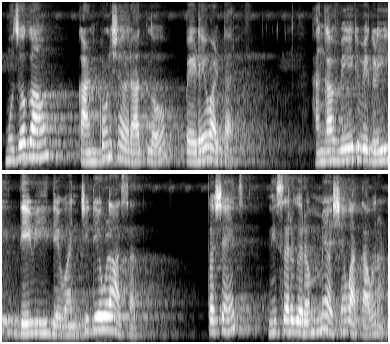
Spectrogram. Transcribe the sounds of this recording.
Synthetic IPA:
m̤ud͡zɔɡãwkaɳkoɳɕəɦɾat̪lɔpɛɽɛ̃ʋaʈa̰ɾ | hãŋɡaʋeɡʋeɡɭid̪eʋid̪eʋãɲt͡ɕid̪eʋɭãəsat̪ | əɕɛ̃t͡snisəɾɡəɾəmːɛ̃əɕɛ̃ʋat̪aʋɾəɳ

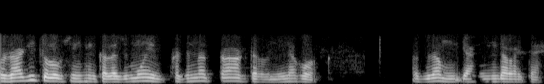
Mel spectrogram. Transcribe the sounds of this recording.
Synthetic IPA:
pɔzaɡitɔlɔp̚siŋɦeŋkʰɐlɐzumojpʰɐzɐnɐtak̚tɐbɐninɐkʰɔ | ɐdudamukjaŋiŋdabajtaj

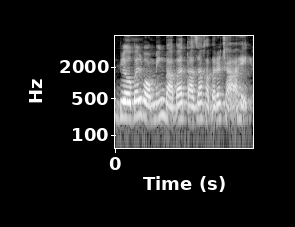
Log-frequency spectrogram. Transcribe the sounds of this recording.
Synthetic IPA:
ɡlobəlʋɔmiŋɡ̚babət̪ːad͡zaxəbəɾt͡ɕʰaa̰ɦe

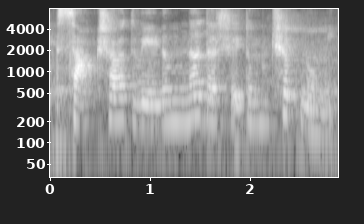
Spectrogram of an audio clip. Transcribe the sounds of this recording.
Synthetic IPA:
sakʂat̪ʋeɽ̃umnəd̪əɾʃet̪umt͡ɕʰəknomḭ

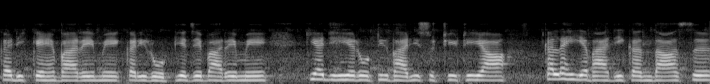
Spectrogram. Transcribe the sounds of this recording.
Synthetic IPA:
kɐɗikɐ̃ɦɪ̃baːɾemẽkɐɗiɾoːʈiːəd͡ʑeːbaːɾemẽ | kiɐʄɦiːəɾoːʈibʱaːɾisʊʈʰiʈʰiaː | kɐlɦiːəbʱaːɗikɐ̃nd̪aːsɪ̆

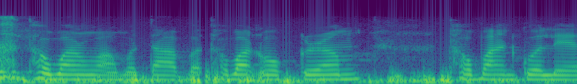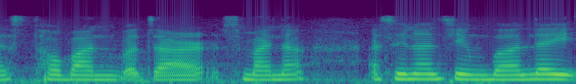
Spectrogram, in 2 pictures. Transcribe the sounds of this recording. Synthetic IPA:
tʰɐwbanwaŋbɐtabɐtʰɐwbanʔokɾɐmtʰɐwbankoleztʰɐwbanbɐzaɾsimajnɐ | ɐsinɐziŋbɐlɐj

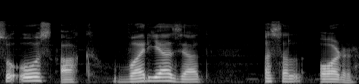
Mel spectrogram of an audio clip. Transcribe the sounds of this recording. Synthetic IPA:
so̰ʔoːsaːkʰ | ʋaːɾijaːzjaːd̪ | ɐsəlɔːɾɖəɾ

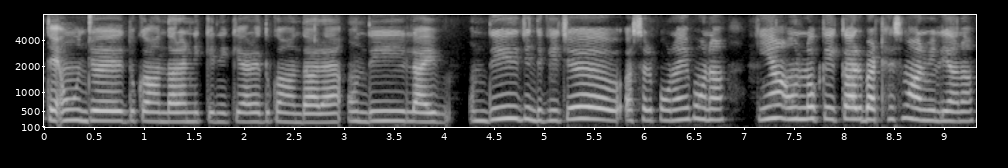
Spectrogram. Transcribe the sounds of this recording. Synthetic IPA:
t̪eːʔʊːnd͡ʒoːeːd̪ʊkaːnd̪aːɾɛːnɪkːeːnɪkːeaːɾeːd̪ʊkaːnd̪aːɾɛːʔʊnd̪iːlaːiːʋ | ʊnd̪iːzɪ̃nd̪əɡiːt͡ʃəəsəɾpɔ̃ːnaːiːpõːnaː | kɪjãːʊnloːkekəɾbəʈʰeːsmaːnmɪlijãːnaː

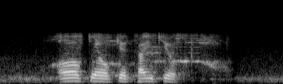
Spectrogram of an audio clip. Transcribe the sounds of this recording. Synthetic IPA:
oːkeoːket̪ʰãŋkju

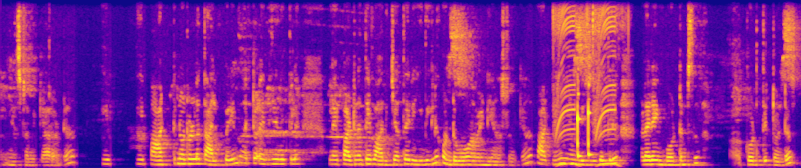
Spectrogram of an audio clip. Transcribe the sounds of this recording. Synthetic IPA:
ɲɐʂrɐmikʲːaːruɳɖɨ | i | iːpaːʈːinoːɽuɭːɐt̪aːlpɐɾjumɐtːɐɾɾiːðjɐt̪ːilɐleŋɡilpɐʈːɐnɐt̪ːe̞baːd̪ʱikʲːaːt̪ːɐɾiːðijilko̞ɳɖupo̞ːɣaːnʋe̞ːɳɖijaːɳʂrɐmikʲːunːɐpaːʈːɐnɐʋiɾiːðɐt̪ːilʋɐɭɐɾe̞impo̞ːrʈːɐnsɨ | ko̞ɽut̪ːiʈːuɳɖɨ

